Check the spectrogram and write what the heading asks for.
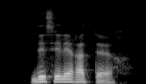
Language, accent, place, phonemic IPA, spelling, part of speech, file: French, France, Lyon, /de.se.le.ʁa.tœʁ/, décélérateur, adjective / noun, LL-Q150 (fra)-décélérateur.wav
- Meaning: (adjective) decelerating; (noun) decelerator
